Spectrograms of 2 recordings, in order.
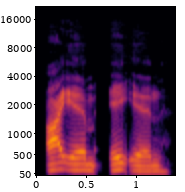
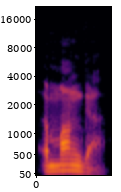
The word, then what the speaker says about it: Imanaga: So it's IMANAGA. Toby, you got Shota Amanga, I think.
